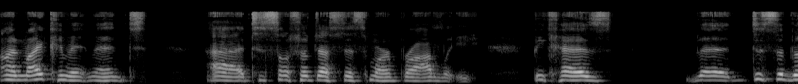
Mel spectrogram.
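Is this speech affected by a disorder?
Yes: cerebral palsy; uses power wheelchair.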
